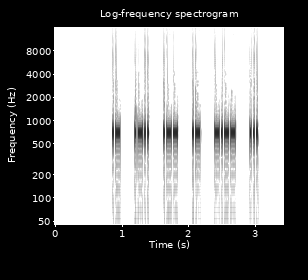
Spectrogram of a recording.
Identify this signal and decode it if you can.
Morse code, heard as a keyed tone, about 53 wpm, spaced as for 29 wpm, 700 Hz. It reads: ALWAYS
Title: 3x Character Spacing - Top 500 Words - 50wpm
